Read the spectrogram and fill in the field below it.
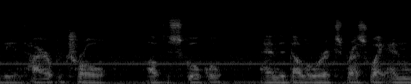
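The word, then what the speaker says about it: Schuylkill: we had 75 police officers are patrolling the skookul right I say it right yes SK skookul yes yes you must be from Philadelphia right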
